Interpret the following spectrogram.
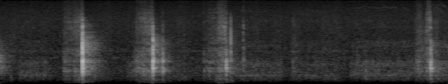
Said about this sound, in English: I guess, grate the celeriac, but we'll just cut it up.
